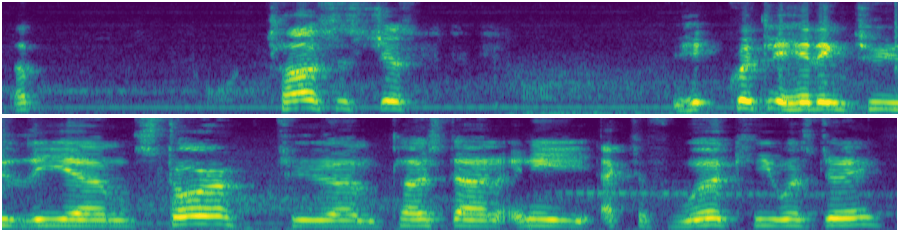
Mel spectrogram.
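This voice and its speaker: A man playing a tabletop roleplaying game, haltingly narrating his character's actions. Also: a little high, fairly even intonation, pushed and bright, slight background noise, poor audio. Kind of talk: improvised third-person narration of own character.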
